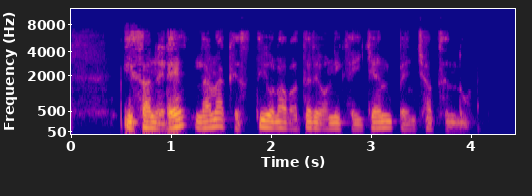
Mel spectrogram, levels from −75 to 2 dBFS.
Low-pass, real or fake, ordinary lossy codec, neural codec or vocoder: 7.2 kHz; real; Opus, 16 kbps; none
